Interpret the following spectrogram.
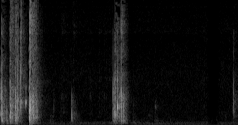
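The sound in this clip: Crunchy crackling of a plastic water bottle being crushed, a few short, sharp crinkling bursts separated by brief silences, the opening burst the loudest.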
